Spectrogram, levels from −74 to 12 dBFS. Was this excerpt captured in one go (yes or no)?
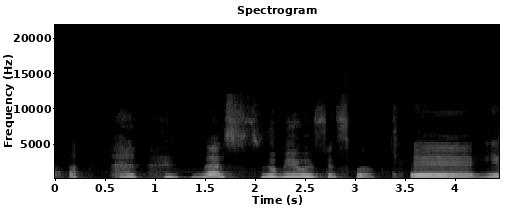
no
